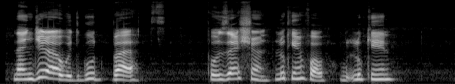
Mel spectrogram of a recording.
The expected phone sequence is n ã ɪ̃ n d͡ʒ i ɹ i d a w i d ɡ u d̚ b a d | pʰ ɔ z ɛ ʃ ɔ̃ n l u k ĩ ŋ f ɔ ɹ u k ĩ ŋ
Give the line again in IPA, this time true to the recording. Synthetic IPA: n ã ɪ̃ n d͡ʒ i ɹ i a w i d ɡ u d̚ b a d | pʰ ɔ z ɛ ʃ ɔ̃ n l u k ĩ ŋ f ɔ l u k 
